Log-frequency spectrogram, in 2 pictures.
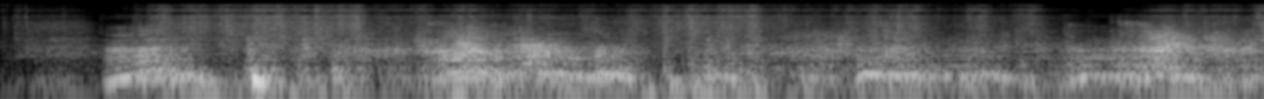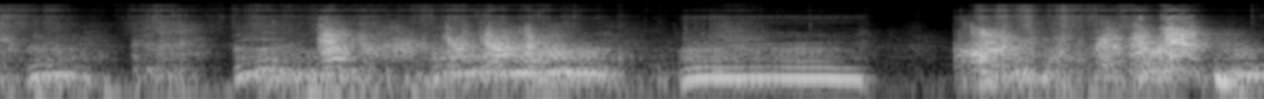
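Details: Sully the Boston Terrier and Kumo the Keeshond fight at full throttle over a worn, broken toy, giving deep throaty growls in repeated bursts of a second or two, with rough snarling edges and brief pauses between.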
